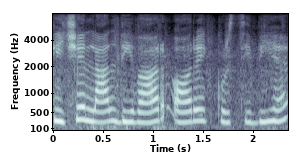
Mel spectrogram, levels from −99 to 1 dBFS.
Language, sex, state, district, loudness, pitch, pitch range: Hindi, female, Uttar Pradesh, Lucknow, -14 LUFS, 270 Hz, 260-290 Hz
